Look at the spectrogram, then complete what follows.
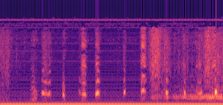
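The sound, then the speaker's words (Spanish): A child cries in a string of short, gasping sobs that swell into a longer, sustained wail near the end. It stands alone, with no talking. “Comenzó a escuchar el llanto de un niño.”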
